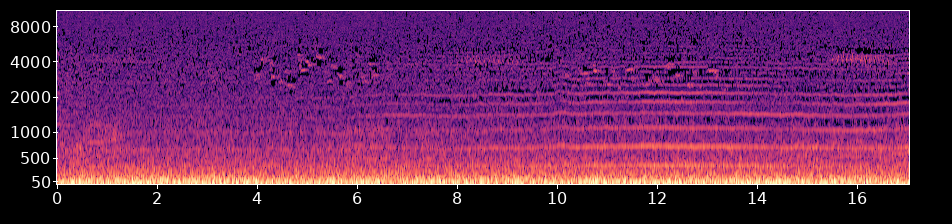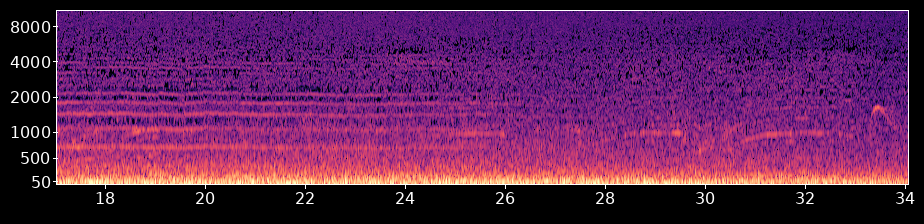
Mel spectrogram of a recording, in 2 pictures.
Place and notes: Spitaki, Aloni, Mikro Papingo - Bombilyius Major vrs stridulations and strimmers
Bombilyius Major - what a wonderful name - also known as Large Bee Fly is a bee mimic; he has a long probyscus and hums happily whilst drinking nektar. Today on our threshing floor (Aloni) on a pleasant (25C) sunny day with a slight breeze he was in chorus with a stridulating Acrida mediterranea (grasshopper) -please can someone confirm spcies and activity - and strimmer (Apostolis with his Stihl). It seems as if they all try to tune to each other and sing in harmony.
This was recorded using a Phonak lapel mic with low pass filter, mounted on a selfie stick with a mini Rycote windgag to an Olympus LS 14. Edited simply in Audacity: selection of fragment, fade i/o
